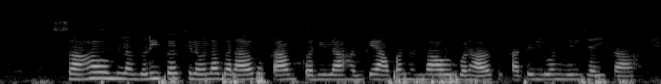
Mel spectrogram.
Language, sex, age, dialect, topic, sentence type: Bhojpuri, female, 18-24, Western, banking, question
